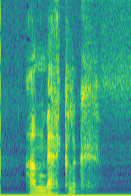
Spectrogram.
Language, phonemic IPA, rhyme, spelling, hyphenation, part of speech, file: Dutch, /ˌaː(n)ˈmɛr.kə.lək/, -ɛrkələk, aanmerkelijk, aan‧mer‧ke‧lijk, adjective, Nl-aanmerkelijk.ogg
- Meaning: considerable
